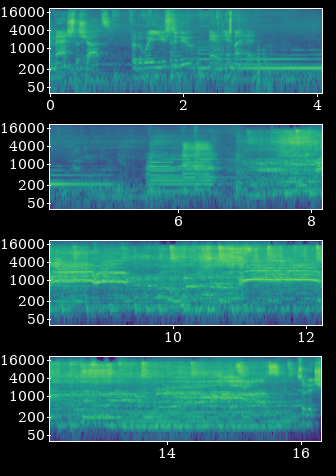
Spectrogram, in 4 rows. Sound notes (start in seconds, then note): 2.2 guitar rings out; 5.8 guitar plays; 8.4 band screaming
